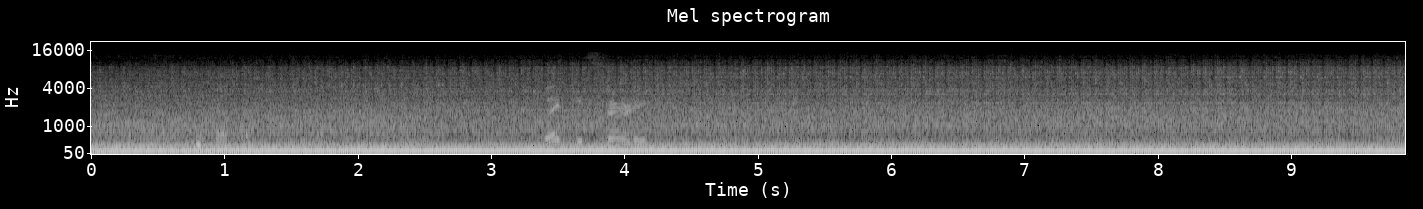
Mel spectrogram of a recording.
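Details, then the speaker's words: 2003 Chevrolet Trailblazer with no exhaust system, just driven off a trailer, cuts off in third gear: deep, loud, droning rumble like a diesel truck at idle; loud exhaust from missing exhaust system. "Not a mechanic, but I don't think it's supposed to sound like that. >> It sounds like a truck, like a diesel truck. >> Has no exhaust."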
